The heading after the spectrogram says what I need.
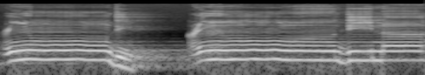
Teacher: nun sukun bertemu Dal namanya Ikfa Hakiki kita samarkan bunyi nun sukun tiga harakat Indi Indina n fathah diikuti Alif du harakat Madi Na Wa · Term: ikhfa hakiki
